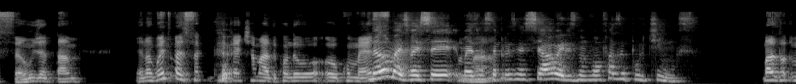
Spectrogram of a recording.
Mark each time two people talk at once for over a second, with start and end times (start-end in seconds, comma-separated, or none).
none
